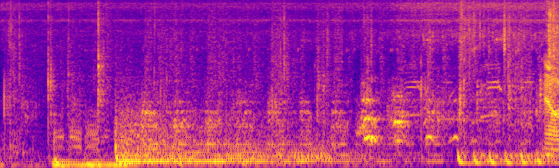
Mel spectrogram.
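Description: A dog barks several times at a private estate in the stealth game Splinter Cell: Blacklist, with sharp yips mixed among game sounds and a man's speech.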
